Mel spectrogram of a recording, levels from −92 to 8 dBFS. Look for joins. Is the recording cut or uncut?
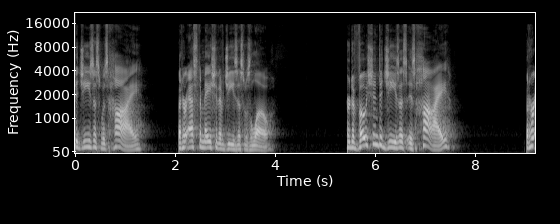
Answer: uncut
